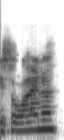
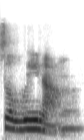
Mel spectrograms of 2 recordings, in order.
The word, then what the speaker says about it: Selena: hi you got me celina yeah where are you right now where are you located um my name is pronounced selena oh my bad selena mine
